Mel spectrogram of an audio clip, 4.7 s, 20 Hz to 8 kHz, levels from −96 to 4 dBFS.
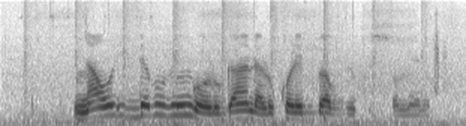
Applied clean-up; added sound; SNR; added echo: none; Waves, surf; 18 dB; none.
